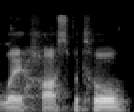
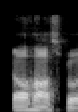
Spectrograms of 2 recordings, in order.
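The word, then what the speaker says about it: L'Hôpital: So this is called and some people kind of call it le hospital but it's French. The s is silent less. So it's your hospital. El hospital.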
